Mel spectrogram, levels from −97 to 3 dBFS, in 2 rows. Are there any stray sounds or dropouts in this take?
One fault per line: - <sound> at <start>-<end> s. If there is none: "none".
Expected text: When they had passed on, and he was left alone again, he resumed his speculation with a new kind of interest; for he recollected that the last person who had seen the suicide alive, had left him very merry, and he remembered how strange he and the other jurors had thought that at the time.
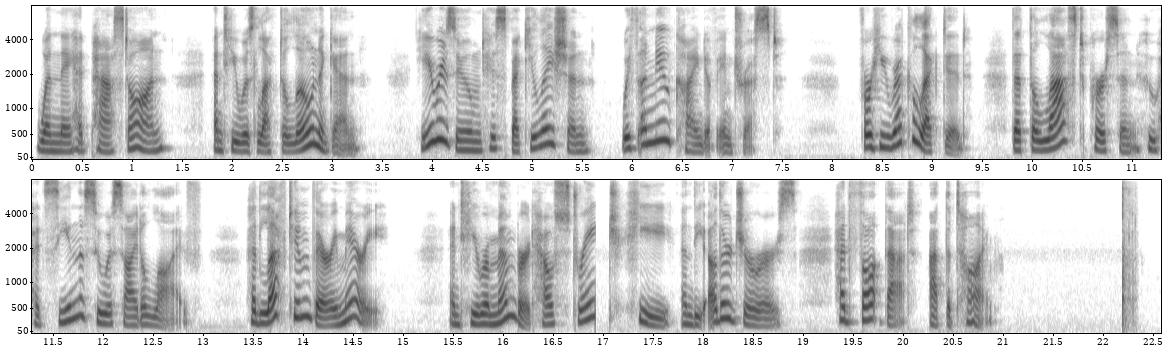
- dropout at 16.9-17.1 s
- tap at 22.2-22.4 s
